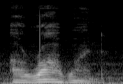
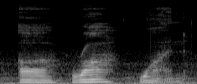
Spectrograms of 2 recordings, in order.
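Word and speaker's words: ארון: according to the Hebrew Strong's H 727 pronounced as a raw one a raw one and according to outline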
